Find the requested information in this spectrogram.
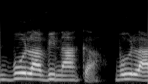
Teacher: when it comes to pronouncing something with b you have to pronounce it with nb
